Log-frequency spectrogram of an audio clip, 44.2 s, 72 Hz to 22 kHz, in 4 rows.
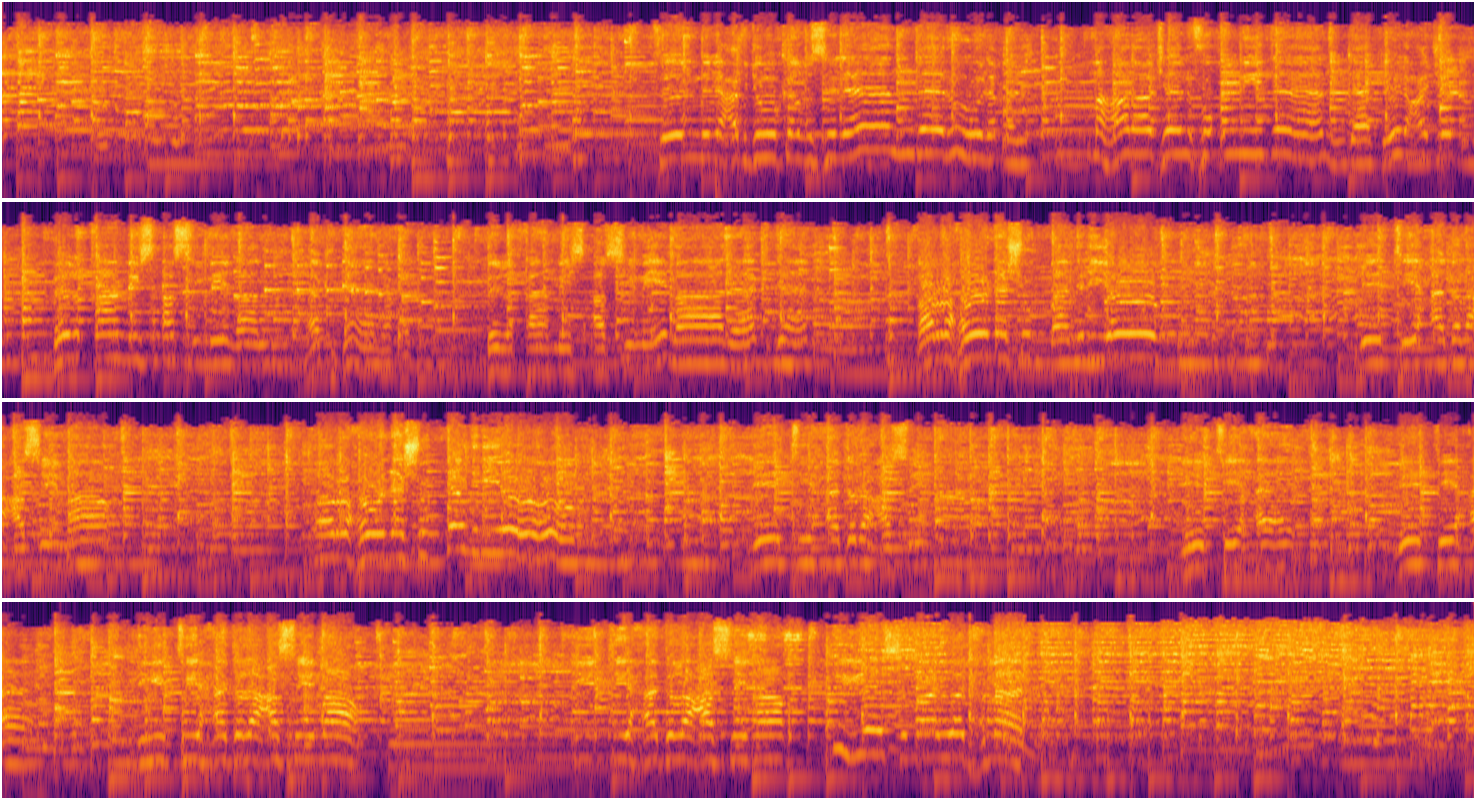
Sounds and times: Music: 0.0 - 44.1.

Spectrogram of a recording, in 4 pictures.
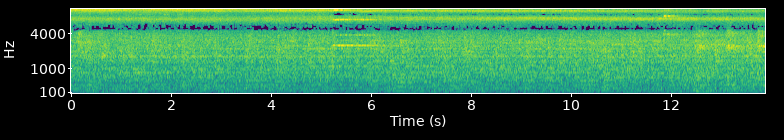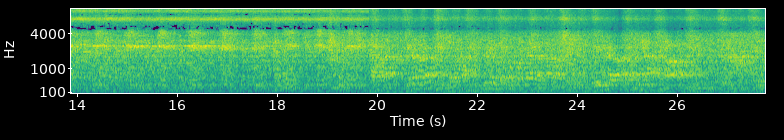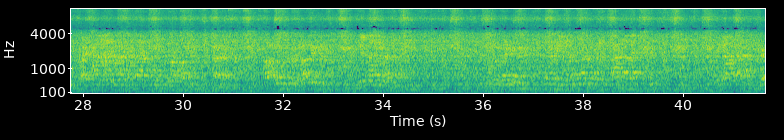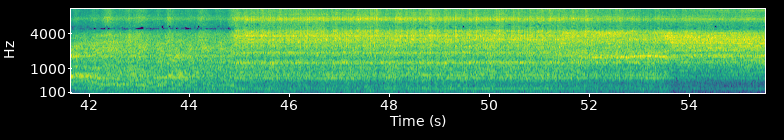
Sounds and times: Speech: 6.0 - 7.5, 19.8 - 34.8, 35.9 - 44.3.

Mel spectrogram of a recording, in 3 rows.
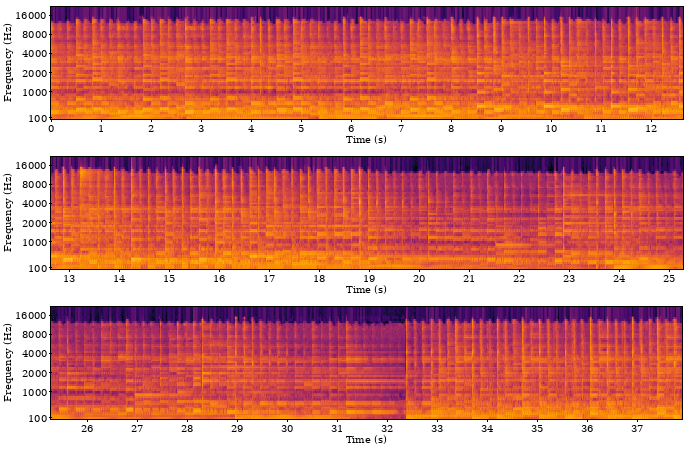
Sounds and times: Music: 0.0 - 37.9.

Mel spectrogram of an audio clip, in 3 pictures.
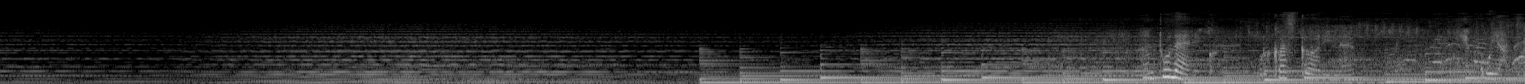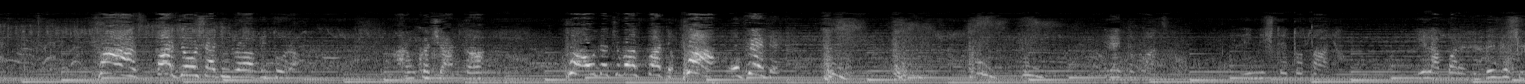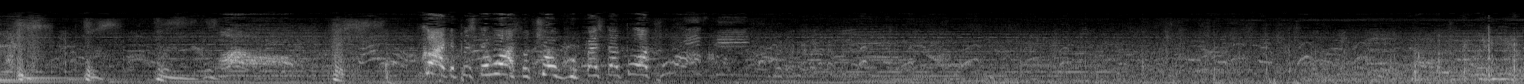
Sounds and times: Music: 0.0 - 45.7
Child speech, kid speaking: 11.4 - 23.2, 25.0 - 27.0, 27.6 - 41.3.

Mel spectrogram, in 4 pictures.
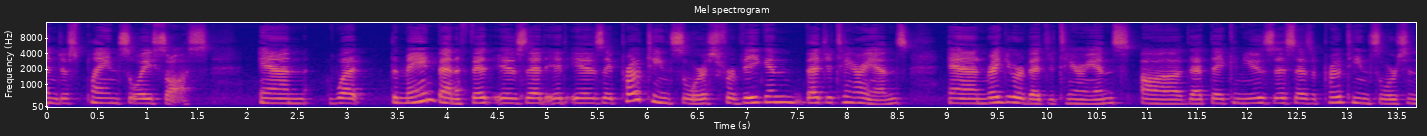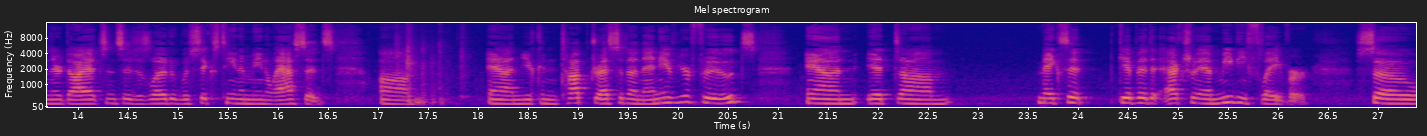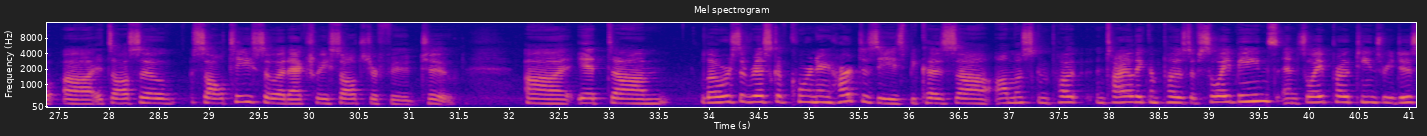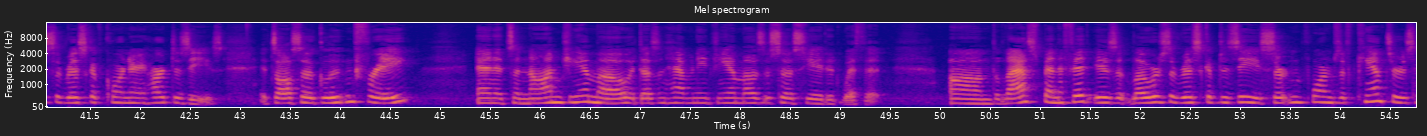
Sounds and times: Speech: 0.0 - 1.6, 2.2 - 22.8, 23.6 - 31.5, 32.2 - 44.8, 45.4 - 49.5, 50.1 - 54.7.

